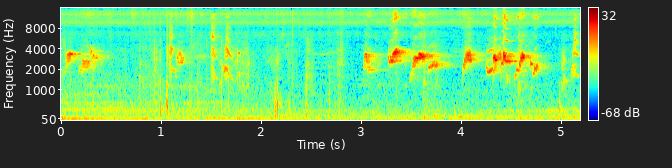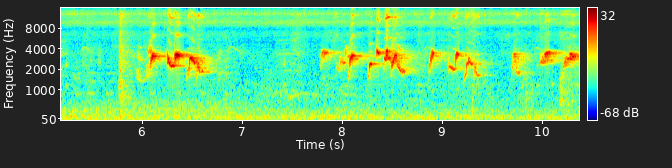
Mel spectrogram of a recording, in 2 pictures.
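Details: Caged red-whiskered bulbul the day before a singing contest. Soft opening chirps, then strong repeated warbling phrases of quick whistled notes in groups of two or three, returning several times across the recording.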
